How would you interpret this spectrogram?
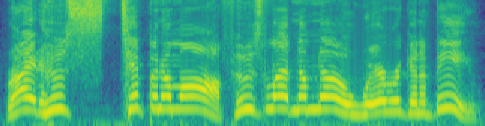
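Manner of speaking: demanding king. Acted. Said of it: "He's like".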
